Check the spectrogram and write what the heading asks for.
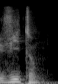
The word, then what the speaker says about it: Vuitton: Chanel, Dior ou Louis Vuitton. Oui, on prononce Vuitton, c'est un peu trop compliqué de prononcer Louis Vuitton, donc on prononce Vuitton.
